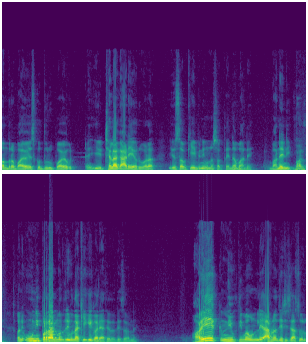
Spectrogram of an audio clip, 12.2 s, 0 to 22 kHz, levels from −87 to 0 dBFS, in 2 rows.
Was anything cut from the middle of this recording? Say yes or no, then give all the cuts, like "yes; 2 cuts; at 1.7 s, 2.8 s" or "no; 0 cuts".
no; 0 cuts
